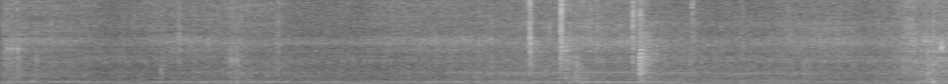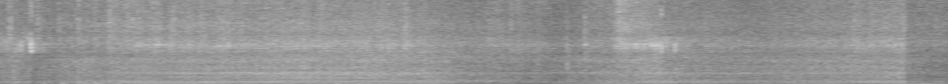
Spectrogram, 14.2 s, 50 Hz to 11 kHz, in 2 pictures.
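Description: Toyota 4Runner rock crawler's engine revving up and down under load as it crawls over logs and rocks, rising to its loudest and highest about eight seconds in before easing off. A few sharp knocks sound about four to five seconds in.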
